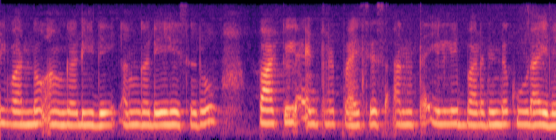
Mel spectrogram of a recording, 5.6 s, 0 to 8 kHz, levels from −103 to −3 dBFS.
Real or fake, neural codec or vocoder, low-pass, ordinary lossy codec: fake; codec, 16 kHz in and 24 kHz out, 2.2 kbps, FireRedTTS-2 codec; 7.2 kHz; none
